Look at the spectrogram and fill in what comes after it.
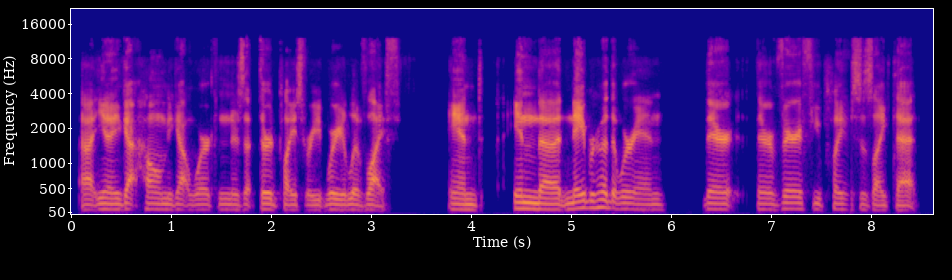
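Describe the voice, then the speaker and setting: Recorded against a quiet background with a dry, close sound and no echo, a plain, everyday voice with an American accent talks at a fairly quick pace with fairly even intonation. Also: man, fairly low pitch for a man. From Pennsylvania. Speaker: head brewer. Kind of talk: casual interview.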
